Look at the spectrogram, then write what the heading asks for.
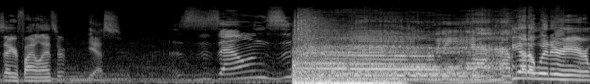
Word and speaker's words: zZounds: Z Zs is that your final answer yes Zounds we got a winner here we got a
